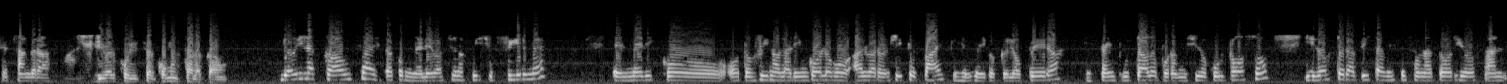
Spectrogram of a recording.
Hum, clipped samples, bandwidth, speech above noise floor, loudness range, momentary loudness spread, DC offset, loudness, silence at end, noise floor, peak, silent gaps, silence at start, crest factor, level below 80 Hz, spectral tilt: none; under 0.1%; 11.5 kHz; 28 dB; 1 LU; 4 LU; under 0.1%; -20 LUFS; 0 s; -47 dBFS; 0 dBFS; none; 0 s; 20 dB; -54 dBFS; -5.5 dB/octave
